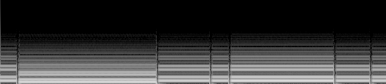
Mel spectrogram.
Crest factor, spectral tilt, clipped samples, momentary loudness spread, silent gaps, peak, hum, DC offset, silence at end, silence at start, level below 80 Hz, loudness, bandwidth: 8 dB; -13 dB/octave; under 0.1%; 4 LU; none; -2 dBFS; none; under 0.1%; 0 s; 0 s; -42 dBFS; -12 LUFS; 2.7 kHz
